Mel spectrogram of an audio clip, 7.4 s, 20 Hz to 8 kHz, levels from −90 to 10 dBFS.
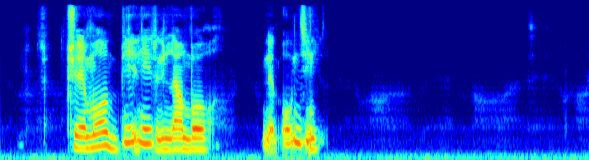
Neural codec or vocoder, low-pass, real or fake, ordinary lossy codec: autoencoder, 22.05 kHz, a latent of 192 numbers a frame, VITS, trained on many speakers; 7.2 kHz; fake; MP3, 48 kbps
